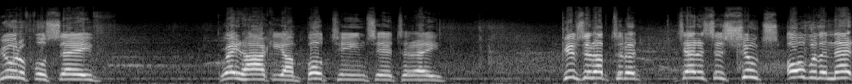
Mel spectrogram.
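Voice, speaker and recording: Over noticeable background noise, a man with an extremely high pitch speaks at a fairly slow pace, leaving long, frequent pauses. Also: ordinary pitch variation. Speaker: amateur hockey commentator. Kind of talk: live commentary. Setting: ice rink. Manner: loud.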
